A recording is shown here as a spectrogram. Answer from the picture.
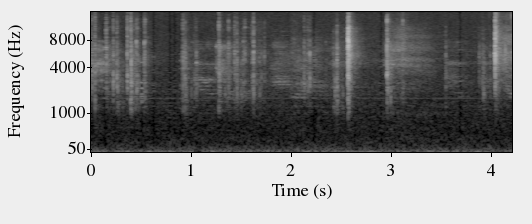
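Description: Typing on a computer keyboard: a run of faint, irregular key clicks, one louder about two and a half seconds in.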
